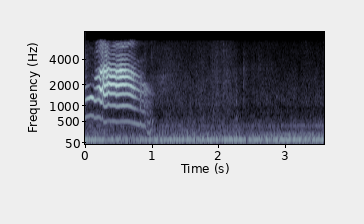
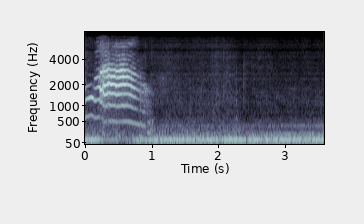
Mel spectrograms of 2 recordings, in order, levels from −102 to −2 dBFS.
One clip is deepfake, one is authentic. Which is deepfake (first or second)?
second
